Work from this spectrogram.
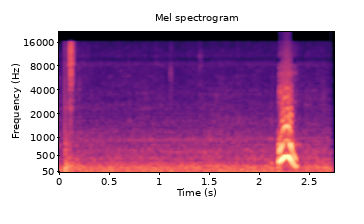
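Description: A Toyota Corolla Twincam GTi with an automatic transmission drives along, giving a steady low engine and road rumble from inside the cabin. A sharp click comes early, and a short, louder tonal burst sounds near the end.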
